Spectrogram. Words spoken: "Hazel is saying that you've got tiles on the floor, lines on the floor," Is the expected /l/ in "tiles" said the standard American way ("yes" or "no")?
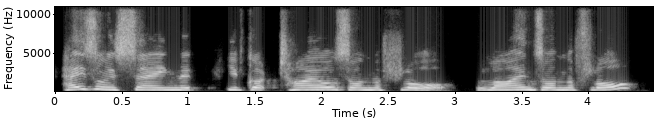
yes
